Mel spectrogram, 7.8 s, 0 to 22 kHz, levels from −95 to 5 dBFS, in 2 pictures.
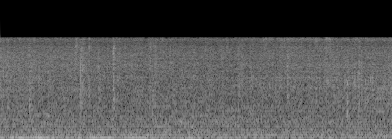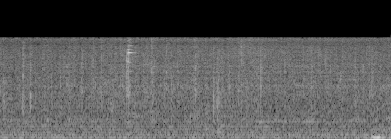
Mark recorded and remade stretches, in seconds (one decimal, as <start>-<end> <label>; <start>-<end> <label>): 0.0-1.4 recorded; 1.4-2.4 remade; 2.4-6.9 recorded; 6.9-7.8 remade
